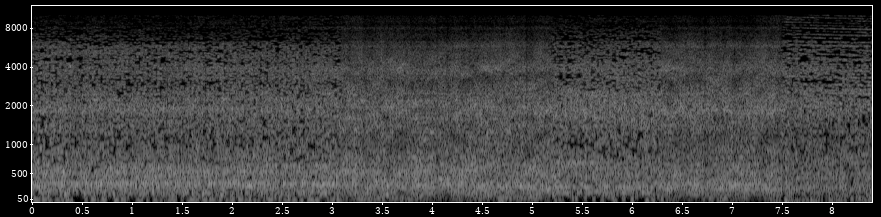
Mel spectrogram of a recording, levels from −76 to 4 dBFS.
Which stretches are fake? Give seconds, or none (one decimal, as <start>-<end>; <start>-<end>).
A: 3.1-5.2; 6.3-7.5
